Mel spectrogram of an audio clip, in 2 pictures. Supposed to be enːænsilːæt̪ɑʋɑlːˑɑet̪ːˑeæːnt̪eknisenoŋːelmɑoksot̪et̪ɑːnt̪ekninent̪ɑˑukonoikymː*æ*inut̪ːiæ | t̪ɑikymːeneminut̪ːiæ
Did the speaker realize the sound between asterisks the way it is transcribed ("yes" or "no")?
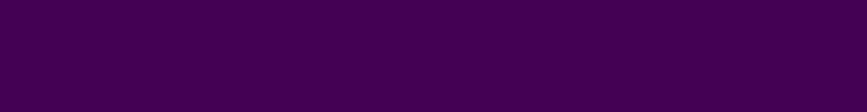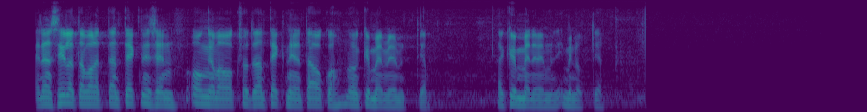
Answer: no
